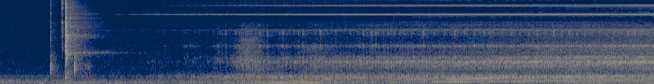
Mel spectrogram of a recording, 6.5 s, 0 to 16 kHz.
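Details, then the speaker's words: TVT smooth smart motor with spring-applied brake, 10-second ramp to 50 Hz, heard from the drive side; one sharp click as the brake releases, then a faint whine climbing smoothly in pitch as the motor accelerates, normal brake release. "here's a run listen for the click from the driver perspective"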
